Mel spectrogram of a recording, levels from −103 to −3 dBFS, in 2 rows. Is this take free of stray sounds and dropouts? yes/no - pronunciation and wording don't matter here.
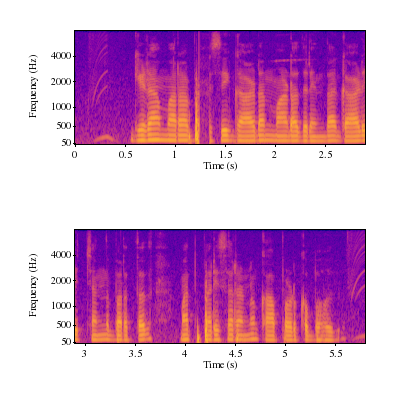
no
